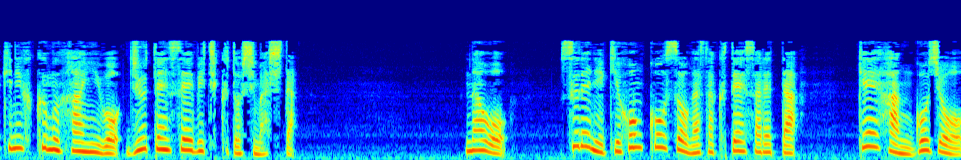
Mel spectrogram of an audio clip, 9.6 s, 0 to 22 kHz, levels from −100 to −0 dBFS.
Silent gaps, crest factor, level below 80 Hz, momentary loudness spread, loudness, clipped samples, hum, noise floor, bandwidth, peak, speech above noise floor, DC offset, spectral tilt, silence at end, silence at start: none; 16 dB; -62 dBFS; 9 LU; -23 LUFS; under 0.1%; none; -63 dBFS; 8 kHz; -6 dBFS; 40 dB; under 0.1%; -5.5 dB/octave; 0 s; 0.05 s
